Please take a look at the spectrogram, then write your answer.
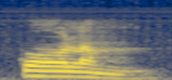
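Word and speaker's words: column: Letter N, अगरि एम खां पोइ एन हुजे त एन ख़ामोश थी वेंदो। डैम, अटम, कॉलम, हिते ना, हिते एन जेको आहे इहो हिते कोन पढ़णो आहे।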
